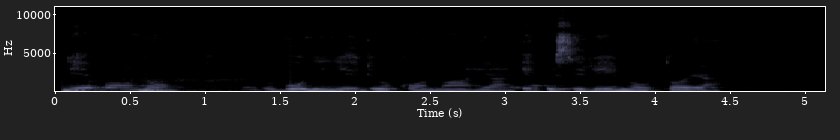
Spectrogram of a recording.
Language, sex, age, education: Igbo, female, 15-29, tertiary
